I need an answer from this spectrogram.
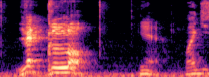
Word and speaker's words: Lekgolo: Like blah, Well, try to pronounce a K and a G simultaneously. blah. See? Lekgolo. Well, you just ignore the K, like in no. KN, right? The K just doesn't matter.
